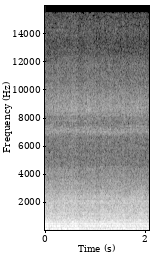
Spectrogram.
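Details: Bomag BW211D roller diesel at high idle, where measured oil pressure is about 7 kg: a steady, even roar with no knocks or misses. The engine is healthy; the low oil pressure warning and shutdown are traced to a faulty pressure switch.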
